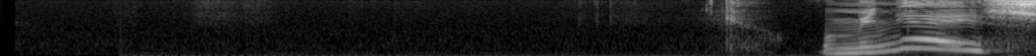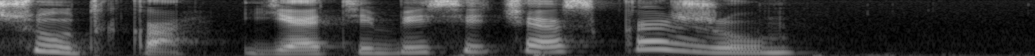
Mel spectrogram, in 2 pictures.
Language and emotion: Russian, positive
